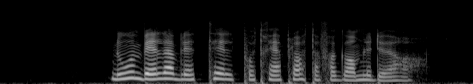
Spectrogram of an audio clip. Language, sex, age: Norwegian, female, 37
